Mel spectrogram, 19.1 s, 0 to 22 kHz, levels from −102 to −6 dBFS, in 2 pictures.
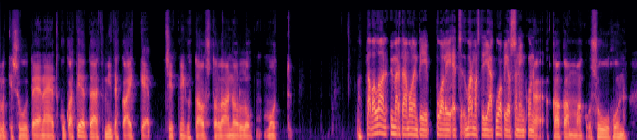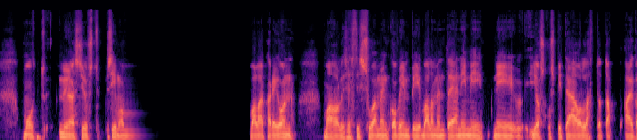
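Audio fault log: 11.43–13.33 s, call audio freeze: the speech stops and the last sound is carried on as a brief fading buzz or hiss, then about 1.54 s of silence fills most of the 1.88 s gap. This is likely packets held up in transit until the jitter buffer ran dry, so the receiver stretched what it had. When the audio resumes it picks up exactly where it left off, with nothing lost, but everything after arrives 1.88 s later.
17.16–18.86 s, jitter buffer speed-up: right after "kovimpia valmentajanimiä" the speech runs at about 109% of normal speed while keeping its pitch, so it sounds hurried. The buffer was holding more audio than its target, and the receiver trimmed short pitch-period-sized pieces in quick succession, roughly 150 ms in total, to bring the delay back down.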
